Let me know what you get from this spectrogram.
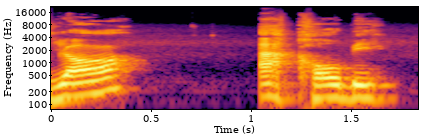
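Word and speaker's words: יעקב: And how you pronounce it is Yah-Akobi. Yah-Akobi. That's how you say his name.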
